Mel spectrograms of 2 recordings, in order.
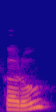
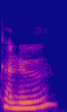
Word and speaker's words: karu: Alam kalu. So this pronunciation is difficult for me. Kalu. Karu. The second is like what we say in rupee. 1 rupee, 2 rupees. So okay.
